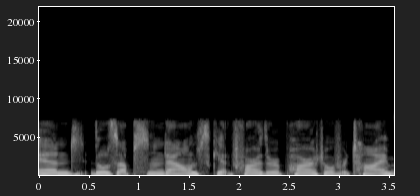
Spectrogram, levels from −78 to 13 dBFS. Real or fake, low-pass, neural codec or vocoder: real; 7.2 kHz; none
